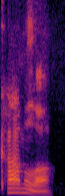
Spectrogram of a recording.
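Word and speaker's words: Kamala: made it very clear that the name is pronounced kamla but now you hear now you hear the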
